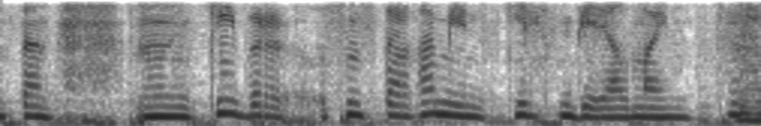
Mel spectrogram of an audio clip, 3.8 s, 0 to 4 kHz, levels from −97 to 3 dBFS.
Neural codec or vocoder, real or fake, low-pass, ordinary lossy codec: vocoder, 44.1 kHz, 128 mel bands, Pupu-Vocoder; fake; 3.6 kHz; none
